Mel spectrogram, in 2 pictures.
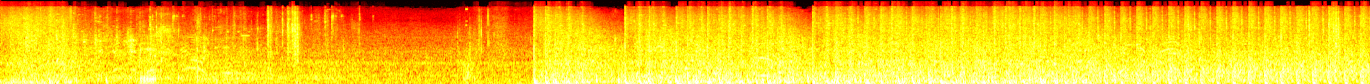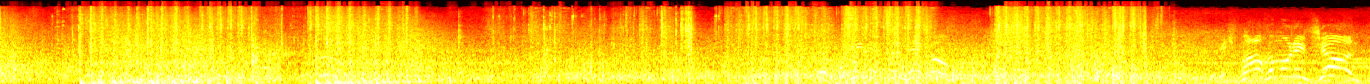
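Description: Sustained turret and automatic gunfire in the video game The Division, dense rapid bursts that run almost continuously for twenty seconds with brief gaps, while a player talks over the shooting.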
